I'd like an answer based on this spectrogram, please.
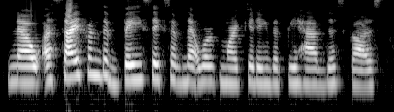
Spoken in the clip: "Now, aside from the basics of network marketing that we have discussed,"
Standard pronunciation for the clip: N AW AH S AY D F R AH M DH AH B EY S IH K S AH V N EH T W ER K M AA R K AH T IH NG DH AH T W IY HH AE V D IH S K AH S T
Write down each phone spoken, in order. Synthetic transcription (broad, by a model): N AW AH S AY D F R AH M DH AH B EY S IH K S AH V N EH T W ER K M AA R K AH T IH NG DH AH T W IY HH AE V D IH S K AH S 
